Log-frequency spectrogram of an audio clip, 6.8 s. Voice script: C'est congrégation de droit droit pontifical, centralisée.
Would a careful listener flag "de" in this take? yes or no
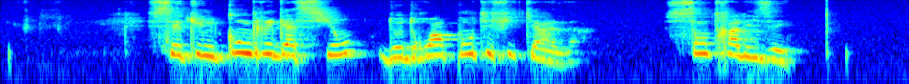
no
